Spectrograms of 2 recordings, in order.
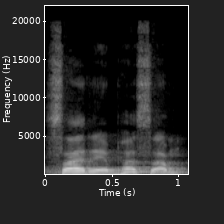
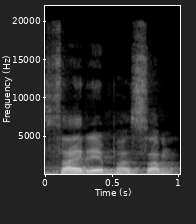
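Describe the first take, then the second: Both takes have the same delivery.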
